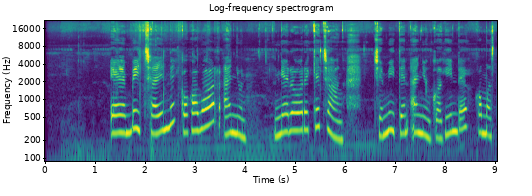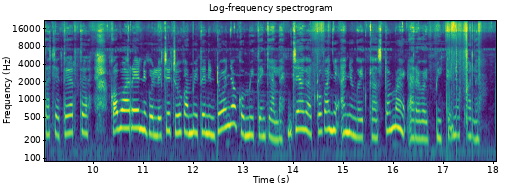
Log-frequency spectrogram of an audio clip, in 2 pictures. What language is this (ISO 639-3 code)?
kln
